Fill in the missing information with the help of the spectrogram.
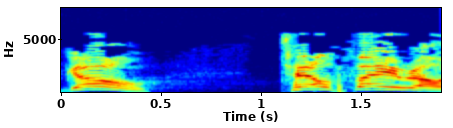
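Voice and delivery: God sending Moses to Pharaoh, loud and high; commanding God. Acted. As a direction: order him off with full force.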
